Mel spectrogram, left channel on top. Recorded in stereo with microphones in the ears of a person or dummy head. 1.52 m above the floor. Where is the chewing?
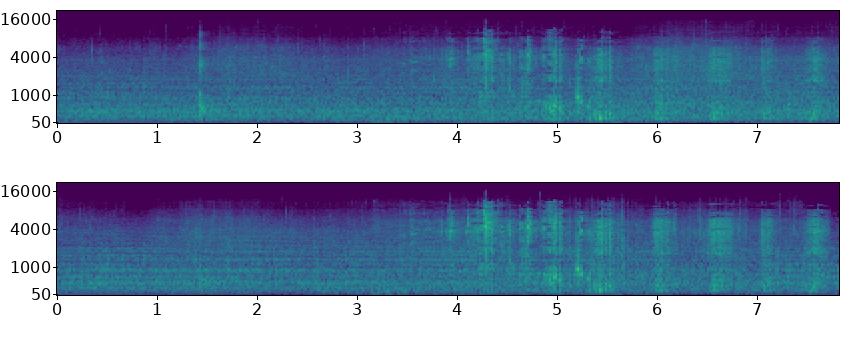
30° right (ahead or behind).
